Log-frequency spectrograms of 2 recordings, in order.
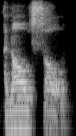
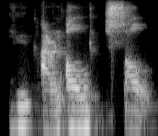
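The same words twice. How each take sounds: First: Said in the usual way. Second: Put-on slow, weighty, stressing "old" in "You are an old soul"; slow emphatic statement. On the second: Shown as a demonstration. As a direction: lean on "old", drawn out and solemn.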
